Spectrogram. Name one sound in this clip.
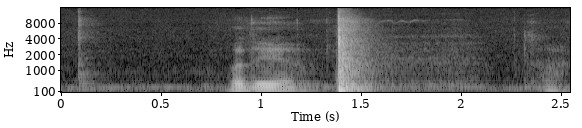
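A plastic lid snaps shut with a sharp clack.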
